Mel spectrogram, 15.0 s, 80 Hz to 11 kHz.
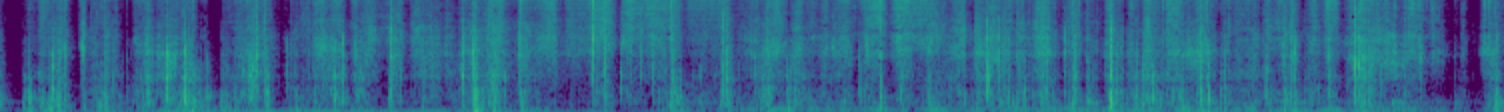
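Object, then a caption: Polymer plastic banknotes. A small stack of Romanian 100 lei polymer banknotes, thin plastic sheets, is handled and crinkled between fingertips and long painted nails. The result is dense, crisp, bright crinkling with many quick snapping rustles over a faint steady low hum.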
